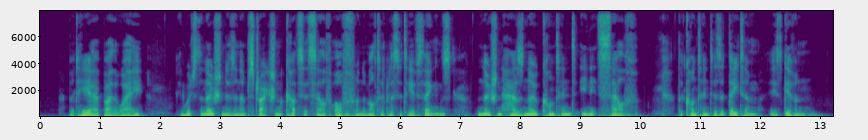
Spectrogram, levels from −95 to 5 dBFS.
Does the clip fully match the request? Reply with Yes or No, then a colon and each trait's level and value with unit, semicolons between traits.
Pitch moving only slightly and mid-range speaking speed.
No: average, 3.1 semitones; average, 155 wpm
